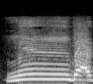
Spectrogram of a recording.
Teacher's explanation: قلبنا النون الساكنة عند الباء ميما مخفى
